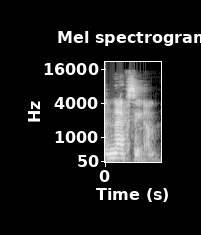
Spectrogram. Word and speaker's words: NXIVM: some nexium afterwards but it's not the same next team it's actually spelled like nxivm but it's sad nexium okay mix them all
